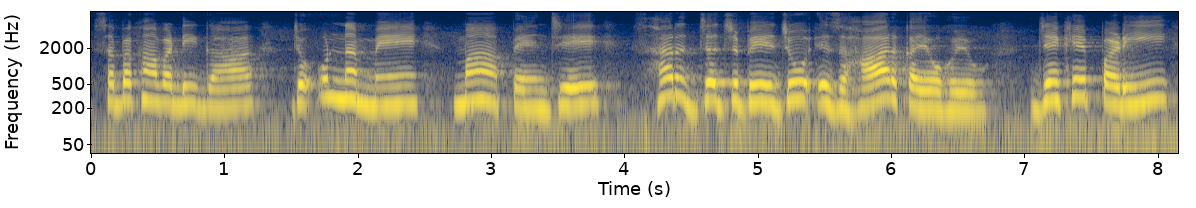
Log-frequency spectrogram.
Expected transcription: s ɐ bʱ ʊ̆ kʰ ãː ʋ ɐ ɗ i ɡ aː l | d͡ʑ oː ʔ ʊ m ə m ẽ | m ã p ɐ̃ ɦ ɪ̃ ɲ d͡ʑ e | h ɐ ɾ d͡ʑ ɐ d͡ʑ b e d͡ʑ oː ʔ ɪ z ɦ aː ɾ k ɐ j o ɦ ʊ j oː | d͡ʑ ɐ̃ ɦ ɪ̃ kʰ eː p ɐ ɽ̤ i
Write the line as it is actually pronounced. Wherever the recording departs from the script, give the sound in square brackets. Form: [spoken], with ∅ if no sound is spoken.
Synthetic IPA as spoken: s ɐ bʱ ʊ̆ kʰ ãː ʋ ɐ ɗ i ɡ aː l | d͡ʑ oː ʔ ʊ [n] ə m ẽ | m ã p ɐ̃ ɦ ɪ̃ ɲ d͡ʑ e | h ɐ ɾ d͡ʑ ɐ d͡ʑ b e d͡ʑ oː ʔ ɪ z ɦ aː ɾ k ɐ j o ɦ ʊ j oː | d͡ʑ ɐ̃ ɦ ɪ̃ kʰ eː p ɐ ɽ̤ i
